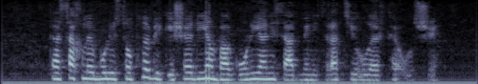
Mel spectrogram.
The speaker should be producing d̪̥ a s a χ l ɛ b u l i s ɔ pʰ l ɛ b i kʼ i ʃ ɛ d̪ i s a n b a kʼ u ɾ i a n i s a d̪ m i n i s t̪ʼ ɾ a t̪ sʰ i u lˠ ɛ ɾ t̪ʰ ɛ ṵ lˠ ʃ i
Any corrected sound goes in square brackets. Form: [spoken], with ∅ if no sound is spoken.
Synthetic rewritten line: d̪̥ a s a χ l ɛ b u l i s ɔ pʰ l ɛ b i kʼ i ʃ ɛ d̪ i [∅] a n b a kʼ u ɾ i a n i s a d̪ m i n i s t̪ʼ ɾ a t̪ sʰ i u lˠ ɛ ɾ t̪ʰ ɛ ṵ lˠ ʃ i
